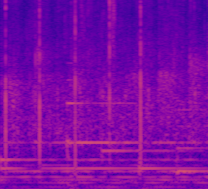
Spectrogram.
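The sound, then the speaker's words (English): An audience at Calvary Church claps hands to the Lord in a steady unison rhythm, sharp claps landing about three times a second over sustained keyboard chords, with no one speaking. “Can we give a hand clap to the Lord today?”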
